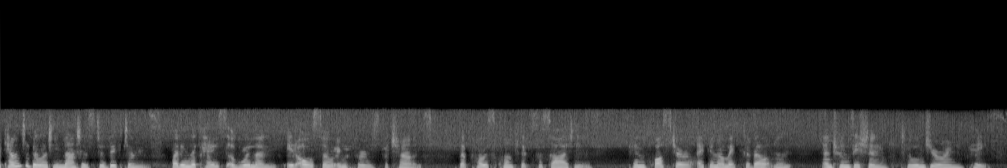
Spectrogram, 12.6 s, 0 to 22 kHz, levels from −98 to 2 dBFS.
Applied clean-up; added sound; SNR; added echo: neural mask model Resemble Enhance denoiser.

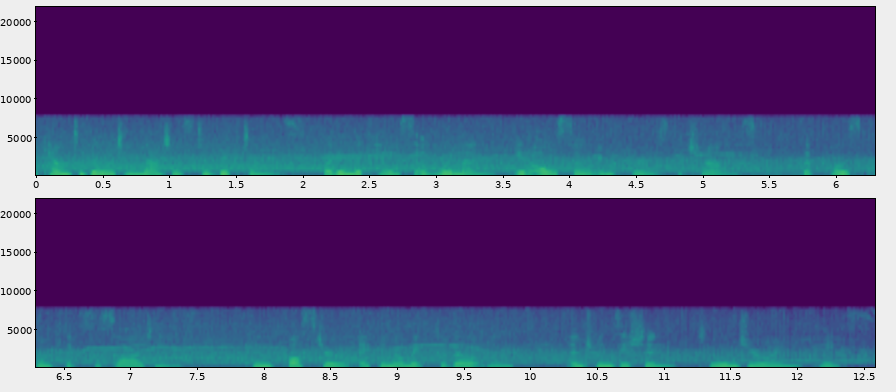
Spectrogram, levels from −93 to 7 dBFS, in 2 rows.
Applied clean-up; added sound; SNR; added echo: none; Applause / Crowd / Cheering; 8 dB; none.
